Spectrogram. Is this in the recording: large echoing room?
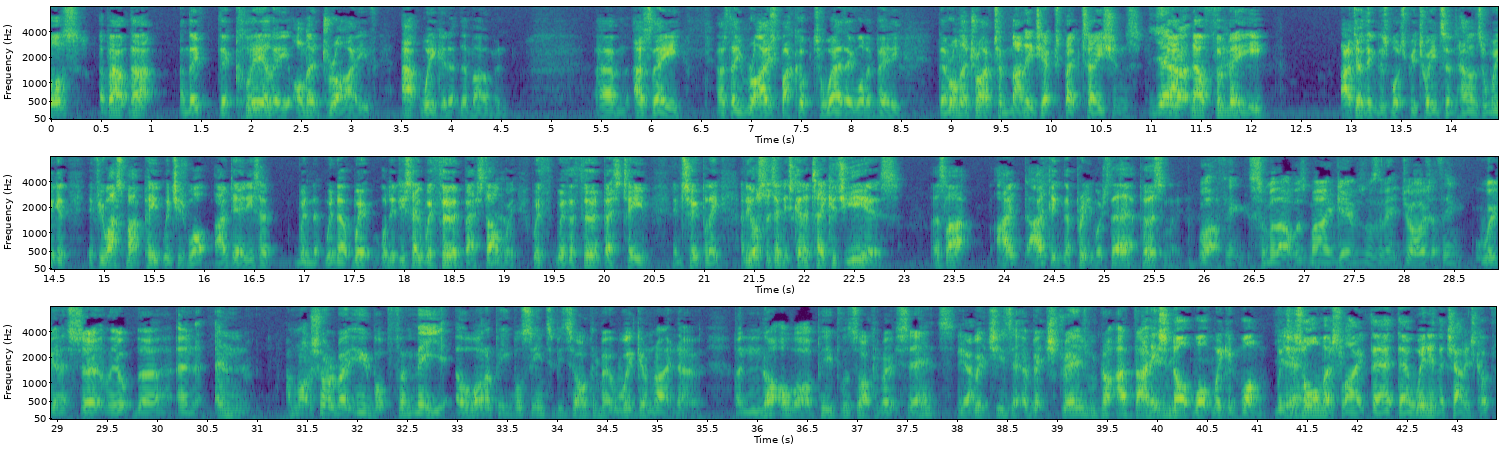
no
